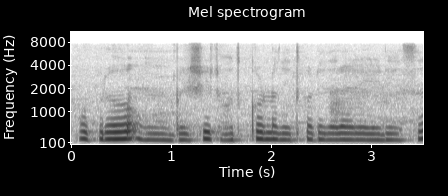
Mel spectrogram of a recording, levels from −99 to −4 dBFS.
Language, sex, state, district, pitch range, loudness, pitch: Kannada, female, Karnataka, Dakshina Kannada, 180-205 Hz, -32 LUFS, 185 Hz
